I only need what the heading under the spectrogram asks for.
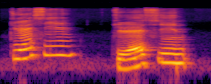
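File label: "jue2xin1", Mandarin Chinese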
